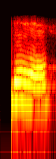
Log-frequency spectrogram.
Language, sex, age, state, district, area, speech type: Bodo, female, 18-30, Assam, Kokrajhar, rural, conversation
